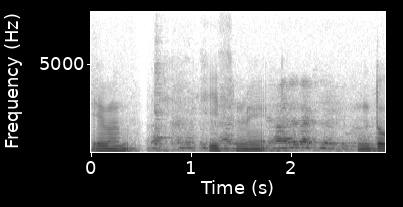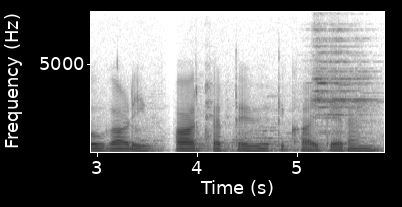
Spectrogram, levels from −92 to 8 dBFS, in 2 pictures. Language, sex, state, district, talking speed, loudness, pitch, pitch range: Hindi, male, Bihar, Gaya, 100 wpm, -22 LUFS, 120 Hz, 115-130 Hz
